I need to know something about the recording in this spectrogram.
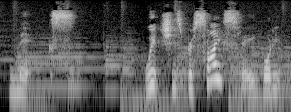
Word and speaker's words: Mx: There is no coincidence the title is pronounced mix, which is precisely what it does, mix and confuse people.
